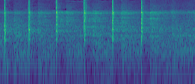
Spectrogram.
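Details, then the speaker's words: Anterior-approach total hip replacement on a male patient: six sharp, evenly spaced metallic taps, about three a second. A mallet drives an osteotome to remove a very large anterior osteophyte around the acetabular cup. "I then proceed to remove the osteophyte, and you can see I position one of my refractors just anterior to them, and you can see it's very large. I use an osteotome."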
